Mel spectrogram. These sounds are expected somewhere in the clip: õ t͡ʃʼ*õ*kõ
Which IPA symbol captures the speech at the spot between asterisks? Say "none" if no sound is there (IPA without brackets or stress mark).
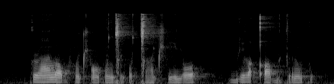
ɔ̃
